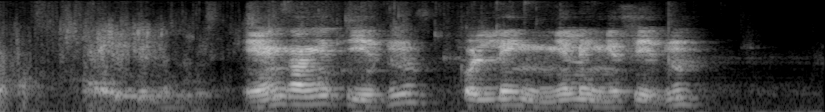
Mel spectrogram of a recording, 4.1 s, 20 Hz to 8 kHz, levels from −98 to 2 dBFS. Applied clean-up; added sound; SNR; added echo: neural separator model SepFormer DNS4.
